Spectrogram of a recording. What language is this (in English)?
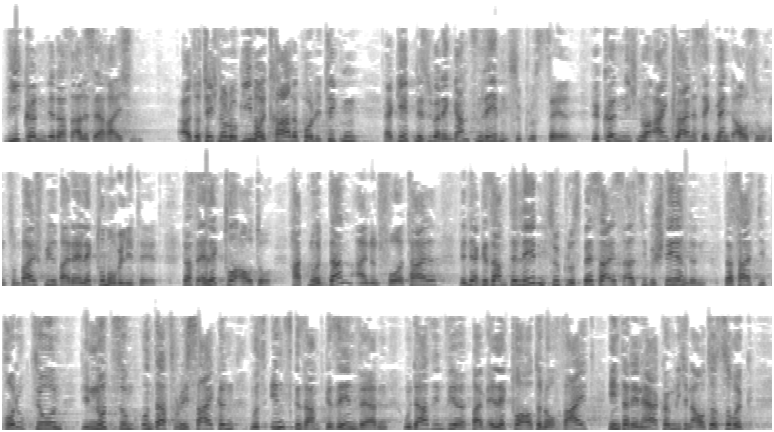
German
